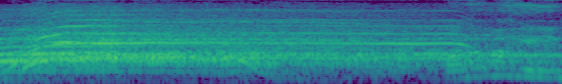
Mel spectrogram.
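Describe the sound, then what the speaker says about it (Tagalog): Concert crowd at a performance cheering and shouting, a loud burst of whoops and screams that holds and slowly fades over a few seconds. "Parang mahina yung sigawan."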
